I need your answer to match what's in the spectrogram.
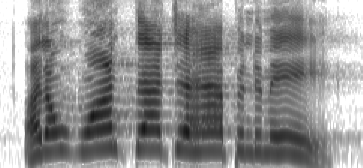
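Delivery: shrill, very high, very loud, top-of-the-lungs shout. Recalling learning that everyone dies, retelling a shout at the top of the voice. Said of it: "I shouted at the top of my voice".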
